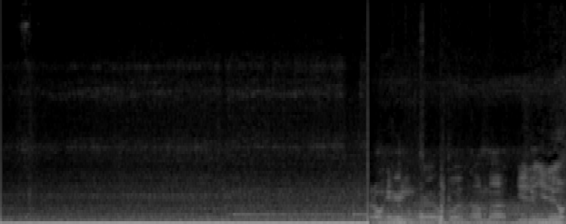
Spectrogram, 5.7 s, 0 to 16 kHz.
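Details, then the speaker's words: 2015 C7 Corvette Stingray V8 inspected at purchase, revved: deep steady rumble with a faint thin whistle on top and a definite rattle, cause not found; a broken clip was also noted. "don't hear that when I rev it? You don't hear the little whistling type thing? I mean, it's definitely rattling."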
